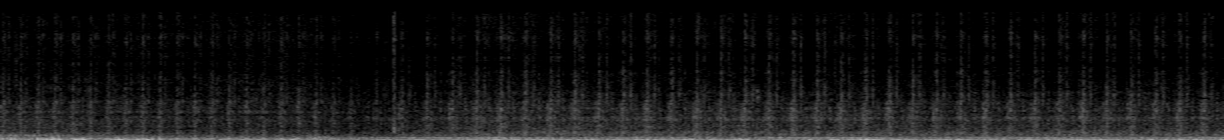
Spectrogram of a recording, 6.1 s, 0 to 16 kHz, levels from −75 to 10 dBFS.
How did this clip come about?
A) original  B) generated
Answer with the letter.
A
